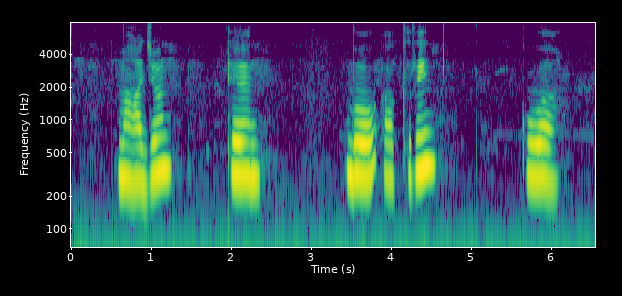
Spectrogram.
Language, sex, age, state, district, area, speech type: Santali, female, 18-30, Jharkhand, Seraikela Kharsawan, rural, spontaneous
